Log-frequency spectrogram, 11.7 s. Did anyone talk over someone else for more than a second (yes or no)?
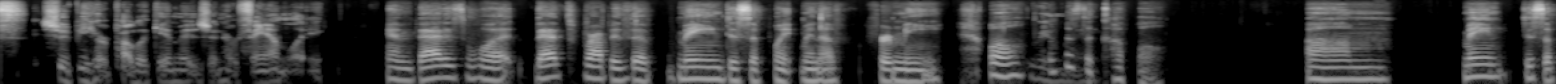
no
